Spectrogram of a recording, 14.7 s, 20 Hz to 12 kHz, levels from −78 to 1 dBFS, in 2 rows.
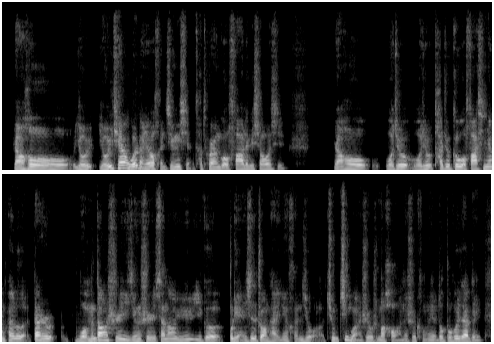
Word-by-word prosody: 然 -, -, +4 dB
后 125 Hz, -6 st, +4 dB
有 120 Hz, +3 st, 0 dB
有 125 Hz, -1 st, 0 dB
一 -, -, +4 dB
天 200 Hz, +3 st, +5 dB
我 160 Hz, +1 st, +6 dB
感 165 Hz, -, -1 dB
觉 130 Hz, -, +2 dB
到 145 Hz, -, +5 dB
很 105 Hz, -6 st, -10 dB
惊 135 Hz, +9 st, -2 dB
险， 145 Hz, -, -8 dB
她 -, -, -12 dB
突 -, -, -3 dB
然 135 Hz, 0 st, +1 dB
给 135 Hz, -, +1 dB
我 -, -, +2 dB
发 120 Hz, 0 st, +1 dB
了 125 Hz, -, -2 dB
一 120 Hz, -, -6 dB
个 -, -, -4 dB
消 120 Hz, +1 st, -1 dB
息。 110 Hz, -6 st, -10 dB, 0.7 s
然 105 Hz, 0 st, 0 dB
后 115 Hz, -3 st, +2 dB, 0.2 s
我 110 Hz, -2 st, -3 dB
就 145 Hz, +1 st, +4 dB
我 110 Hz, -1 st, -6 dB
就 130 Hz, +5 st, 0 dB
她 140 Hz, -, -4 dB
就 145 Hz, +1 st, -1 dB
给 140 Hz, -, -1 dB
我 150 Hz, -, +6 dB
发 125 Hz, 0 st, +4 dB
新 125 Hz, +5 st, -5 dB
年 150 Hz, +1 st, 0 dB
快 165 Hz, +2 st, 0 dB
乐， 160 Hz, -1 st, +1 dB
但 180 Hz, -, +6 dB
是 160 Hz, -3 st, +1 dB, 0.4 s
我 115 Hz, -1 st, +3 dB
们 130 Hz, +7 st, 0 dB
当 180 Hz, +1 st, +7 dB
时 135 Hz, -6 st, -2 dB
已 125 Hz, -, -1 dB
经 120 Hz, +4 st, -3 dB
是 135 Hz, -3 st, -3 dB
相 135 Hz, +5 st, -2 dB
当 145 Hz, 0 st, -2 dB
于 125 Hz, +2 st, -5 dB
一 120 Hz, -1 st, -7 dB
个 120 Hz, -4 st, +1 dB
不 -, -, 0 dB
联 100 Hz, -, -4 dB
系 120 Hz, -, -3 dB
的 -, -, +1 dB
状 130 Hz, -1 st, +1 dB
态 110 Hz, -2 st, -6 dB
已 -, -, -11 dB
经 110 Hz, +3 st, -7 dB
很 105 Hz, -1 st, -11 dB
久 115 Hz, -1 st, -6 dB
了， -, -, -18 dB
就 170 Hz, -, -4 dB
尽 210 Hz, +8 st, -3 dB
管 95 Hz, -, -5 dB
是 90 Hz, -, -8 dB
有 110 Hz, -, -2 dB
什 105 Hz, -, -12 dB
么 110 Hz, -, -1 dB
好 -, -, -4 dB
玩 95 Hz, 0 st, -11 dB
的 105 Hz, -, -11 dB
事， 105 Hz, -, -8 dB
可 105 Hz, -, -16 dB
能 105 Hz, -, -12 dB
也 105 Hz, -, -6 dB
都 115 Hz, -, -3 dB
不 125 Hz, +2 st, -5 dB
会 155 Hz, +2 st, 0 dB
再 140 Hz, -2 st, +5 dB
给 95 Hz, -4 st, -9 dB
125 Hz, 340 characters per minute, -24 LUFS, 110-145 Hz, 0.7 s, 当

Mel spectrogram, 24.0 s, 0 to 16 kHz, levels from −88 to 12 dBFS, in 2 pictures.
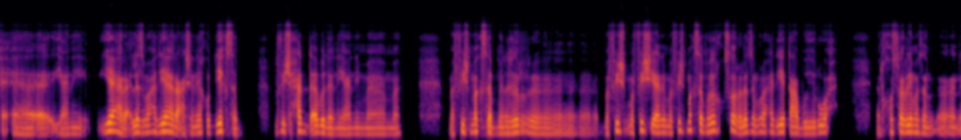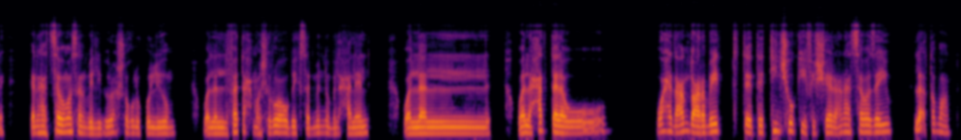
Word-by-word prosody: آآ، 115 Hz, 0 st, -2 dB
يعني 115 Hz, +1 st, -8 dB
يعرَق، 170 Hz, 0 st, +5 dB
لازم 140 Hz, +1 st, +1 dB
الواحد 145 Hz, +1 st, -3 dB
يعرَق 160 Hz, -3 st, +6 dB
عشان 130 Hz, -, -4 dB
ياخد 140 Hz, +1 st, -4 dB
يكسَب، 165 Hz, -1 st, +2 dB, 0.4 s
ما -, -, -14 dB
فيش -, -, +1 dB
حد 160 Hz, -2 st, +1 dB
أبدًا 140 Hz, -3 st, +4 dB
يعني 115 Hz, +1 st, -6 dB
ما 115 Hz, 0 st, -7 dB
ما 115 Hz, 0 st, -9 dB, 0.6 s
ما -, -, -7 dB
فيش 150 Hz, -2 st, -1 dB
مكسَب 145 Hz, -5 st, +2 dB
من 125 Hz, -, -2 dB
غير 135 Hz, +3 st, +1 dB, 1.0 s
ما -, -, -4 dB
فيش 170 Hz, +7 st, +1 dB
ما -, -, -3 dB
فيش 180 Hz, -2 st, +2 dB
يعني 140 Hz, -1 st, +4 dB
ما 130 Hz, -, -4 dB
فيش 180 Hz, +5 st, -4 dB
مكسَب 180 Hz, -4 st, +1 dB
من 150 Hz, -, -3 dB
غير 170 Hz, -, +3 dB
خسارة، 145 Hz, -, 0 dB
لازم 145 Hz, +3 st, +1 dB
الواحد 145 Hz, -1 st, -3 dB
يتعَب 130 Hz, -5 st, +1 dB
ويرُوح، 120 Hz, +5 st, -3 dB, 0.5 s
الخسارة 145 Hz, +1 st, 0 dB
دي 150 Hz, -, +5 dB
مثلًا 135 Hz, -4 st, -3 dB
يعني، 65 Hz, +1 st, -6 dB, 0.3 s
يعني 135 Hz, +2 st, +1 dB
هتساوي 150 Hz, +3 st, +3 dB
مثلًا 140 Hz, -5 st, -1 dB
باللي 115 Hz, -1 st, -2 dB
بيرُوح 130 Hz, +3 st, -3 dB
شُغله 130 Hz, -2 st, -5 dB
كلّ 120 Hz, 0 st, -3 dB
يوم 125 Hz, 0 st, -2 dB, 0.3 s
والّا 120 Hz, -, +1 dB
اللي 120 Hz, -1 st, 0 dB
فتَح 145 Hz, +4 st, -1 dB
مشروعه 130 Hz, +4 st, 0 dB
و -, -, +3 dB
بيكسَب 125 Hz, -2 st, -4 dB
مِنُّه 130 Hz, +1 st, -7 dB
بالحلال 120 Hz, +2 st, -3 dB, 0.4 s
والّا 120 Hz, +1 st, +5 dB
ال 125 Hz, 0 st, +1 dB, 0.3 s
والّا 130 Hz, +1 st, +5 dB
حتى 175 Hz, -1 st, +4 dB
لو 130 Hz, -2 st, +6 dB, 1.1 s
واحد 160 Hz, -1 st, +1 dB
عَنده 155 Hz, +1 st, +5 dB
عربية 135 Hz, +4 st, +5 dB, 0.3 s
ت -, -, -2 dB
ت 140 Hz, +1 st, 0 dB
تين 170 Hz, +4 st, -4 dB
شوكي 160 Hz, -2 st, 0 dB
في 125 Hz, -, -9 dB
الشارع، 130 Hz, -1 st, 0 dB
أنا 150 Hz, -, -3 dB
هاتساوى 145 Hz, 0 st, 0 dB
زيّه؟ 150 Hz, +2 st, 0 dB, 0.3 s
لأ، -, -, +3 dB
طبعًا، 155 Hz, -5 st, -7 dB
135 Hz, 185 wpm, -23 LUFS, 120-150 Hz, 1.1 s, يعرَق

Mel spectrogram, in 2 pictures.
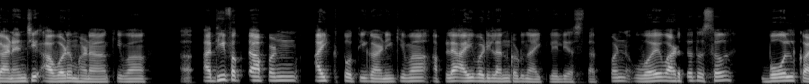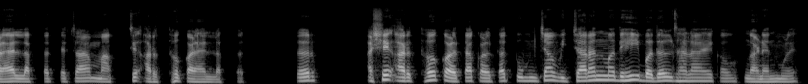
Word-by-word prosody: गाण्यांची 145 Hz, +5 st, +4 dB
आवड 140 Hz, +1 st, +5 dB
म्हणा 130 Hz, -2 st, +1 dB, 0.2 s
किंवा 135 Hz, 0 st, -3 dB, 0.7 s
आधी 195 Hz, +7 st, +4 dB
फक्त 210 Hz, -1 st, +1 dB
आपण 185 Hz, 0 st, +4 dB, 0.2 s
ऐकतो 175 Hz, -1 st, +3 dB
ती 150 Hz, -, -1 dB
गाणी 135 Hz, -1 st, 0 dB
किंवा 160 Hz, +2 st, -1 dB
आपल्या 150 Hz, +3 st, +1 dB
आई-वडिलांकडून 145 Hz, -3 st, +1 dB
ऐकलेली 125 Hz, +1 st, -5 dB
असतात, 120 Hz, +1 st, -11 dB
पण 160 Hz, +1 st, -4 dB
वय 145 Hz, +4 st, +3 dB
वाढतं 165 Hz, +2 st, +2 dB
तसं 180 Hz, +3 st, -1 dB, 0.4 s
बोल 165 Hz, +4 st, +5 dB
कळायला 135 Hz, +2 st, +4 dB
लागतात. 130 Hz, +1 st, -5 dB
त्याच्या 145 Hz, +2 st, -4 dB
मागचे 135 Hz, +4 st, -5 dB
अर्थ 130 Hz, +4 st, -6 dB
कळायला 120 Hz, -3 st, -2 dB
लागतात. 115 Hz, 0 st, -14 dB, 0.5 s
तर 175 Hz, +3 st, +1 dB, 0.6 s
असे 220 Hz, -, +6 dB, 0.2 s
अर्थ 160 Hz, +3 st, -5 dB
कळता-कळता 150 Hz, +1 st, +1 dB
तुमच्या 165 Hz, +3 st, -1 dB
विचारांमध्येही 190 Hz, +5 st, +2 dB
बदल 165 Hz, +2 st, +2 dB
झाला 160 Hz, -1 st, -3 dB
आहे 155 Hz, 0 st, -3 dB
का 145 Hz, -, -14 dB
हो, 140 Hz, -, -10 dB
गाण्यांमुळे? 130 Hz, 0 st, -3 dB
150 Hz, 145 wpm, -25 LUFS, 135-170 Hz, 0.7 s, असे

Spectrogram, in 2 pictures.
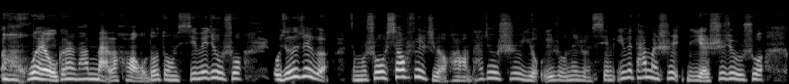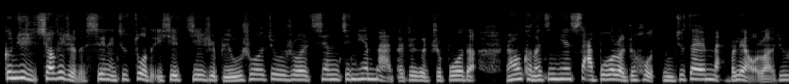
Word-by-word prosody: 嗯， 235 Hz, -3 st, +2 dB
会。 255 Hz, -2 st, +8 dB
我 185 Hz, -, +9 dB
跟 245 Hz, +5 st, +1 dB
着 255 Hz, -, +3 dB
他 245 Hz, +1 st, 0 dB
买 245 Hz, +1 st, +3 dB
了 190 Hz, -, 0 dB
好 160 Hz, -3 st, 0 dB
多 210 Hz, +2 st, +1 dB
东 215 Hz, -3 st, -1 dB
西。 200 Hz, +6 st, -8 dB
因 -, -, 0 dB
为 295 Hz, -, +3 dB
就 295 Hz, -2 st, +3 dB
是 240 Hz, -, -8 dB
说 270 Hz, -1 st, +1 dB, 0.3 s
我 225 Hz, -, +3 dB
觉 270 Hz, -, +5 dB
得 355 Hz, -, +6 dB
这 365 Hz, -1 st, +3 dB
个 -, -, +2 dB, 0.2 s
怎 205 Hz, -, -6 dB
么 210 Hz, -, 0 dB
说 290 Hz, +6 st, +4 dB
消 345 Hz, +5 st, +7 dB
费 340 Hz, -1 st, +1 dB
者 195 Hz, -8 st, -3 dB
哈， 180 Hz, -1 st, -5 dB
他 235 Hz, +4 st, -10 dB
就 285 Hz, 0 st, 0 dB
是 265 Hz, -1 st, -5 dB
有 190 Hz, -3 st, -1 dB
一 185 Hz, -, -1 dB
种 195 Hz, -1 st, -5 dB
那 205 Hz, 0 st, -4 dB
种 190 Hz, -4 st, -7 dB
心 210 Hz, +5 st, -6 dB
理 -, -, -9 dB
因 285 Hz, -, -3 dB
为 325 Hz, -, 0 dB
他 325 Hz, +2 st, -1 dB
们 295 Hz, -4 st, +2 dB
是 280 Hz, +2 st, -2 dB
也 180 Hz, -5 st, +1 dB
是 270 Hz, +11 st, -4 dB
就 265 Hz, -1 st, +2 dB
是 230 Hz, -, +1 dB
说， 230 Hz, -1 st, 0 dB, 0.3 s
根 295 Hz, 0 st, +3 dB
据 290 Hz, -8 st, +2 dB
消 260 Hz, +3 st, +3 dB
费 290 Hz, +1 st, 0 dB
者 190 Hz, -8 st, -2 dB
的 -, -, -10 dB
心 240 Hz, +7 st, -3 dB
理 200 Hz, -, -2 dB
去 225 Hz, +4 st, -8 dB
做 230 Hz, +2 st, -1 dB
的 -, -, -9 dB
一 185 Hz, -, -5 dB
些 210 Hz, +3 st, -1 dB
机 220 Hz, +3 st, -5 dB
制。 200 Hz, 0 st, -2 dB
比 170 Hz, -, -4 dB
如 180 Hz, +3 st, +1 dB
说 230 Hz, +2 st, -5 dB
就 235 Hz, +1 st, -4 dB
是 220 Hz, -, -2 dB
说 215 Hz, -1 st, -1 dB
像 230 Hz, +1 st, -5 dB
今 235 Hz, +1 st, -3 dB
天 250 Hz, +1 st, 0 dB
买 235 Hz, -, -3 dB
的 170 Hz, -, -10 dB
这 200 Hz, +1 st, -3 dB
个 185 Hz, -, -2 dB
直 185 Hz, +3 st, -8 dB
播 205 Hz, +3 st, -1 dB
的， -, -, -3 dB, 0.3 s
然 210 Hz, +4 st, -1 dB
后 245 Hz, -, +1 dB
可 230 Hz, -, -4 dB
能 195 Hz, -, 0 dB
今 250 Hz, +3 st, -1 dB
天 250 Hz, 0 st, 0 dB
下 210 Hz, -3 st, -1 dB
播 230 Hz, +3 st, -1 dB
了 210 Hz, -4 st, +2 dB
之 205 Hz, -, -5 dB
后 200 Hz, -3 st, -5 dB
你 180 Hz, -1 st, -4 dB
就 225 Hz, -, -7 dB
再 245 Hz, 0 st, +3 dB
也 230 Hz, -, +3 dB
买 225 Hz, -3 st, -3 dB
不 190 Hz, -, -5 dB
了 210 Hz, -1 st, -1 dB
了。 -, -, -3 dB
就 205 Hz, -, -8 dB
225 Hz, 380 characters per minute, -22 LUFS, 200-255 Hz, 0.3 s, 我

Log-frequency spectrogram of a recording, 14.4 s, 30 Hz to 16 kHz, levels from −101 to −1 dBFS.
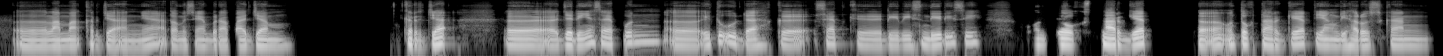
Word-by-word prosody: eee, 90 Hz, -1 st, -2 dB
lama 95 Hz, 0 st, +1 dB
kerjaannya 90 Hz, +6 st, -3 dB
atau -, -, -1 dB
misalnya 95 Hz, 0 st, -4 dB
berapa 95 Hz, 0 st, -2 dB
jam 95 Hz, +1 st, -1 dB, 1.2 s
kerja, -, -, +3 dB, 0.7 s
eee, 100 Hz, -2 st, +3 dB
jadinya 105 Hz, +5 st, +3 dB
saya 120 Hz, -4 st, +2 dB
pun, 150 Hz, +6 st, -4 dB
eee, 100 Hz, 0 st, -1 dB
itu 150 Hz, -, -2 dB
udah 100 Hz, -4 st, +2 dB, 0.2 s
ke-set 115 Hz, +3 st, -1 dB
ke 110 Hz, -, -6 dB, 0.3 s
diri 100 Hz, 0 st, -2 dB
sendiri 105 Hz, +4 st, 0 dB
sih 140 Hz, +1 st, -3 dB, 0.6 s
untuk 105 Hz, 0 st, +2 dB, 0.2 s
target 110 Hz, +2 st, +7 dB, 0.5 s
heeh, 110 Hz, -, +3 dB
untuk 115 Hz, 0 st, +1 dB
target 115 Hz, +4 st, +2 dB
yang 100 Hz, -2 st, +1 dB
diharuskan 100 Hz, +1 st, -1 dB
100 Hz, 110 wpm, -25 LUFS, 95-110 Hz, 1.2 s, target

